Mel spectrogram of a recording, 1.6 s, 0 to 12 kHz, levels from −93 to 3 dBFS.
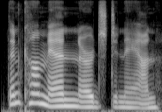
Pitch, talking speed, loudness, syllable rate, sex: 185 Hz, 185 wpm, -18 LUFS, 4.1 syllables/s, female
